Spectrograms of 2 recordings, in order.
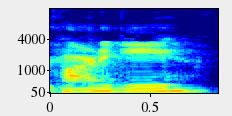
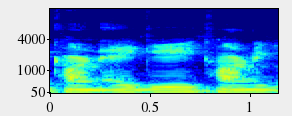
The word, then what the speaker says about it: Carnegie: Next, I have Andrew Carnegie. You'll hear some different pronunciations of his name. Carnegie, I always go with Carnegie.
